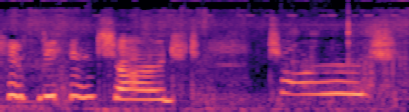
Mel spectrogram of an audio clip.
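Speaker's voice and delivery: high, slow amused alarm; laughing alarm. Real, not acted. Mobbed by the sheep, high amused squeal. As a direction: squeal at being charged.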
